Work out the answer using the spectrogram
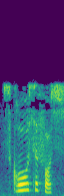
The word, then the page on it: s grosse Fàss: Bas Rhin; Herrlisheim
